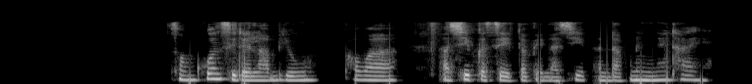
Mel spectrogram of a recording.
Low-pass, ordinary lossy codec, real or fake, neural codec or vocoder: 7.2 kHz; AAC, 32 kbps; real; none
